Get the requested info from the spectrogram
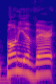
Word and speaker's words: Bon Iver: And my third song this week is called Take Me to the Light by Francis and the Lights, Bon... No, I almost said it wrong. Bon Iver and Kanye West.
